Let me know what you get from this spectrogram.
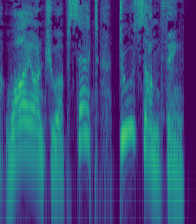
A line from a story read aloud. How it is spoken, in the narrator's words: This enrages the poet, who follows him and yells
